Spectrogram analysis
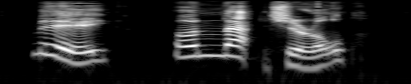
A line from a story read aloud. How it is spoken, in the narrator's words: cried poor old Mrs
